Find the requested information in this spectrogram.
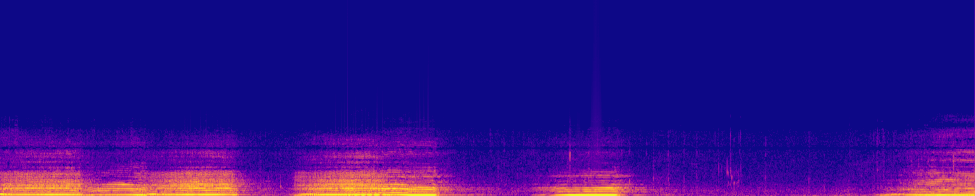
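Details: Cattle near Aberfeldy, Scotland, called happy and wild, giving long, deep moos with strong harmonics, three main bellows separated by quiet pauses, another starting at the end.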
